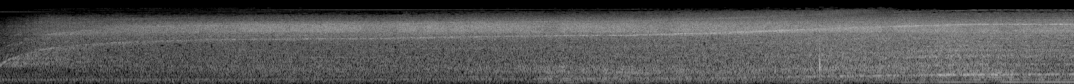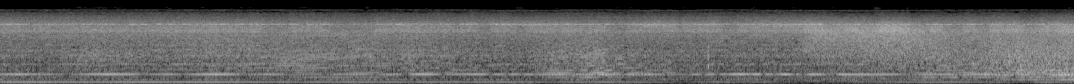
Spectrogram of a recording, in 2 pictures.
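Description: Model helicopter rotor blades whir and buzz while hovering.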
